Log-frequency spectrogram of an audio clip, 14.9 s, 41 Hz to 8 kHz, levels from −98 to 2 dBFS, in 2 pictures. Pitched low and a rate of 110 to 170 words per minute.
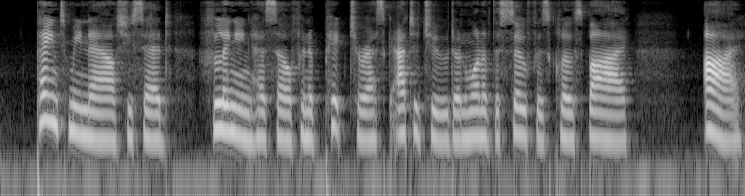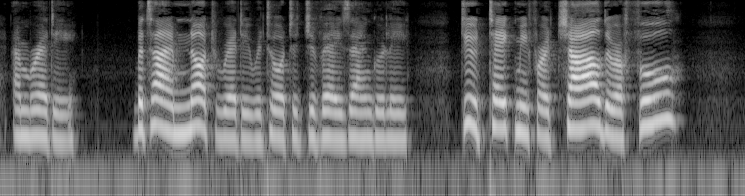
No: high, 200 Hz; average, 155 wpm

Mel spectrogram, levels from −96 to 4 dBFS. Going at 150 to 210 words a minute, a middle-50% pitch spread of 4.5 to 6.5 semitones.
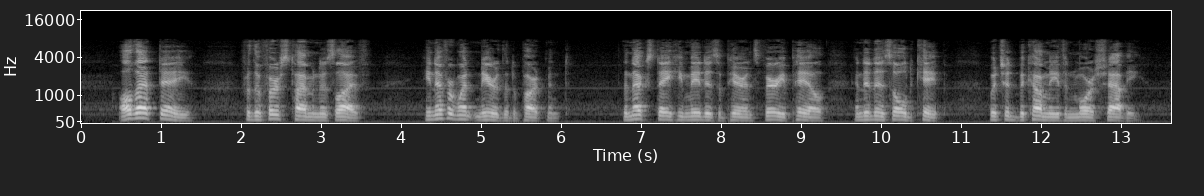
No: average, 160 wpm; average, 3.1 semitones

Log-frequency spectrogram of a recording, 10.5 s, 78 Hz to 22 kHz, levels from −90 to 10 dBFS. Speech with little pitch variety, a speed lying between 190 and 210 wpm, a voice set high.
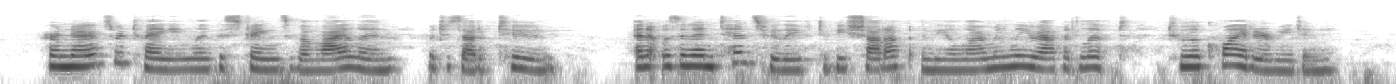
No: average, 3.5 semitones; average, 195 wpm; high, 225 Hz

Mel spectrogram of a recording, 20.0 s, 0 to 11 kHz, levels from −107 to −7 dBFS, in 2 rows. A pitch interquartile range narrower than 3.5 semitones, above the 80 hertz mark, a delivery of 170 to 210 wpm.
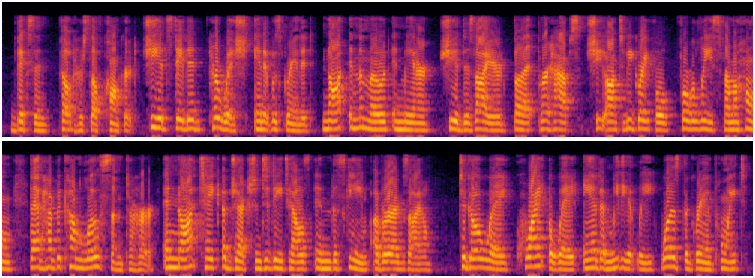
Yes: average, 3.1 semitones; high, 190 Hz; average, 190 wpm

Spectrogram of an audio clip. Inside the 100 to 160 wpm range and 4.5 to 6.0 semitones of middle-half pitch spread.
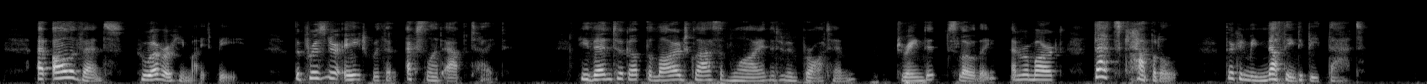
No: average, 175 wpm; average, 5.1 semitones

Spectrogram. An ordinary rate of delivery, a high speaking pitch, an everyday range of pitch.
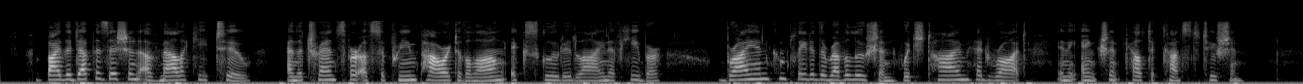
Yes: average, 145 wpm; high, 200 Hz; average, 3.1 semitones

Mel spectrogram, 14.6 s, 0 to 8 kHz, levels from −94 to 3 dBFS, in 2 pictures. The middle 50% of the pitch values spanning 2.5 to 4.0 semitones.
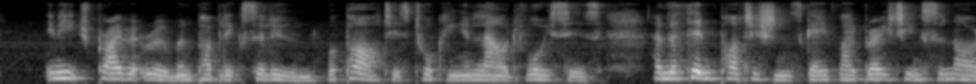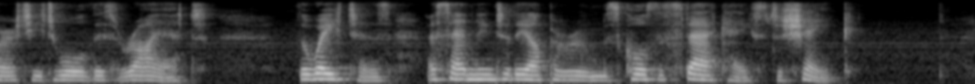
Yes: average, 3.0 semitones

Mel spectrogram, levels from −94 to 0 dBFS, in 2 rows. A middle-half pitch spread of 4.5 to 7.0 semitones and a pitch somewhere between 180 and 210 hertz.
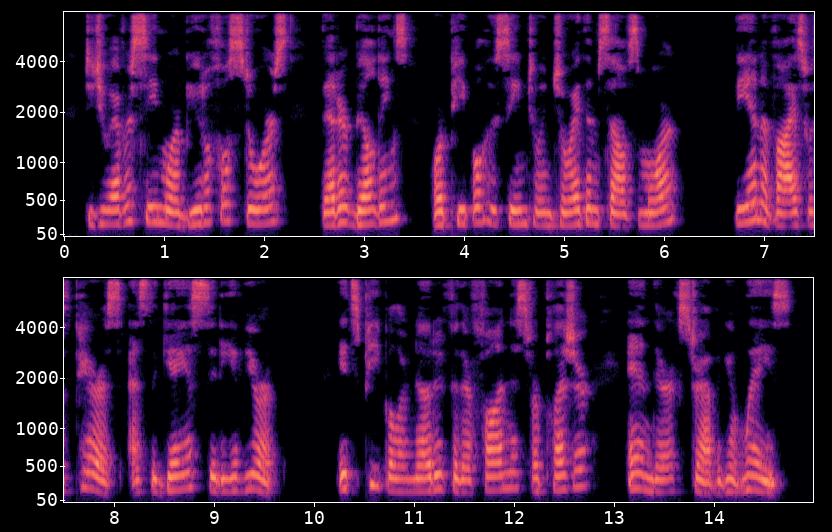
No: average, 3.7 semitones; high, 190 Hz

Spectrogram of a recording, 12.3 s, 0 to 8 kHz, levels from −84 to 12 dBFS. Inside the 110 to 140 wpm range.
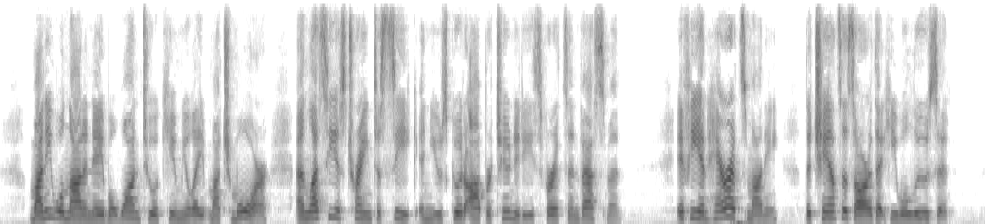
No: average, 165 wpm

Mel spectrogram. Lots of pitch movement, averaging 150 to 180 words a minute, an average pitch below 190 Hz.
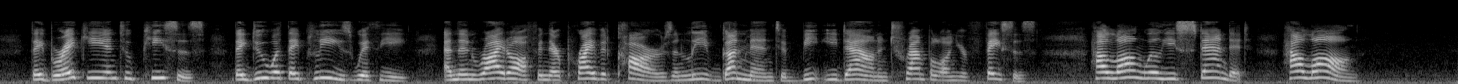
No: wide, 5.8 semitones; average, 165 wpm; high, 235 Hz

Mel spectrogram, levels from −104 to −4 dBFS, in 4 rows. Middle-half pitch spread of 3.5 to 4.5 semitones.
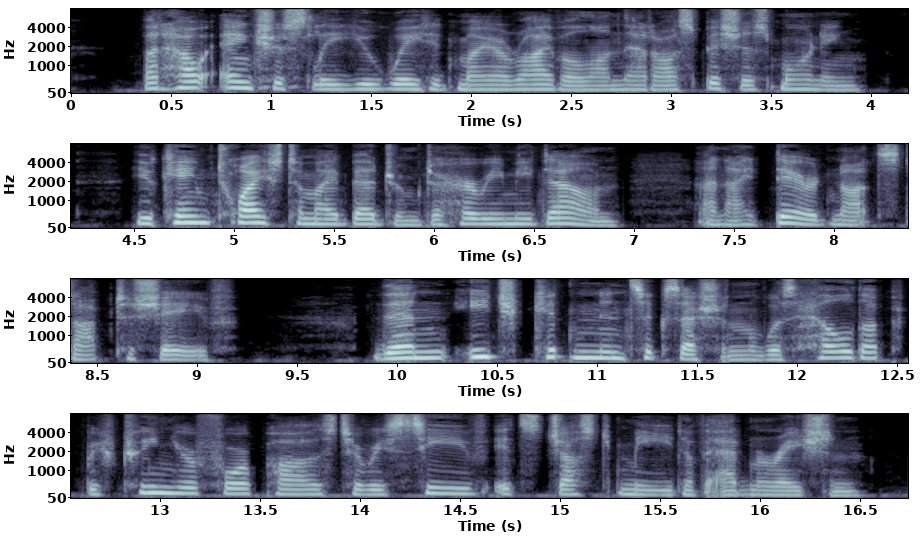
Yes: average, 4.2 semitones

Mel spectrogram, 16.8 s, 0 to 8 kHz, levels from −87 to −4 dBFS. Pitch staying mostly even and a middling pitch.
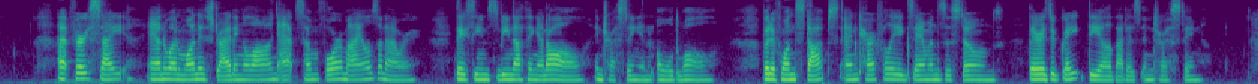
Yes: narrow, 2.0 semitones; medium, 175 Hz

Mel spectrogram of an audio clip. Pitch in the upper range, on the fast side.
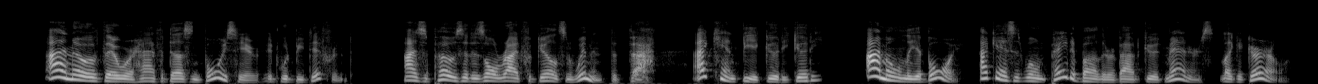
No: medium, 155 Hz; fast, 230 wpm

